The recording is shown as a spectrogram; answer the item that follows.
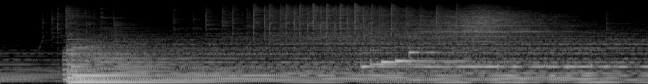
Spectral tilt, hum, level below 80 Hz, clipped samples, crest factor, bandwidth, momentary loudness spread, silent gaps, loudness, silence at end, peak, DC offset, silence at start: -5.5 dB/octave; none; -58 dBFS; under 0.1%; 20 dB; 19 kHz; 10 LU; none; -26 LUFS; 0 s; -6 dBFS; under 0.1%; 0 s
